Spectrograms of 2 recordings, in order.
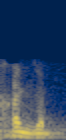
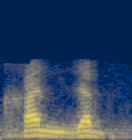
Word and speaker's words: خنزب: خنزب، فعلماء اللغة قالوا تنطق خنزب بفتح الخاء وخنزب واخد بالك وخنزب، فالخاء تقرأ مفتوحة وتقرأ مكسورة وتقرأ مضمومة،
